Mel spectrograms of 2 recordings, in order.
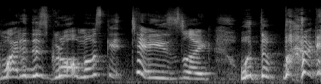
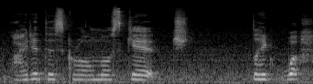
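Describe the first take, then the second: First: The question broken by laughter; laughing retelling. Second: Voiced softly, as classmates' hushed wondering; hushed gossip. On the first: Retold or imitated. Laughing at classmates' reaction. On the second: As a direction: murmur it like curious classmates. Classmates wondering what happened.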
